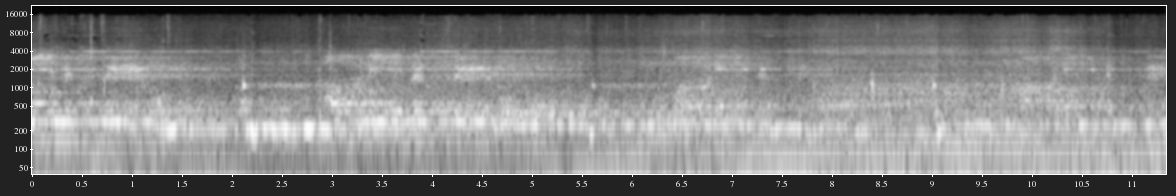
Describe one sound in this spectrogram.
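Tyres roll over a rough road with small bumps and knocks.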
